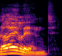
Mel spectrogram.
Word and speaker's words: island: If I want the lottery, I might buy a private island. Тактак, це вимовляється island, не island.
